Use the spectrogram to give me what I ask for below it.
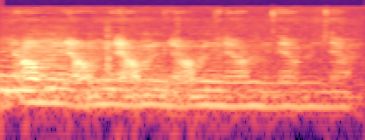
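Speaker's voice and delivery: soft munching noises; playful nom noms. Pretend. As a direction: pretend to gobble. Mother mimics eating sounds.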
